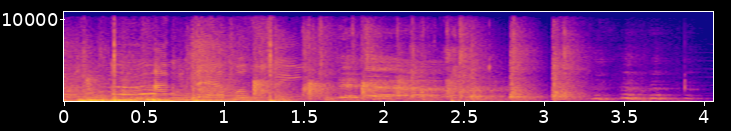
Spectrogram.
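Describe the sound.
A crowd claps and cheers in a dense, steady burst of applause with voices mixed in, gradually thinning out and fading over about four seconds.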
